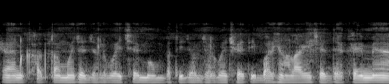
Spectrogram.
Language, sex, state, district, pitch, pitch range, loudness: Maithili, male, Bihar, Samastipur, 105 Hz, 100-105 Hz, -17 LUFS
